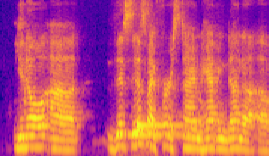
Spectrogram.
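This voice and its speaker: Fairly high in pitch, a man speaks with an Upper Midwest accent. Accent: Upper Midwest American. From North Dakota, US. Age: 60s. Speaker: chiropractor. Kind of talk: presentation. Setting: video call. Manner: soft-spoken. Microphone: quiet, far from computer mic.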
